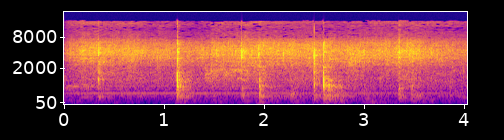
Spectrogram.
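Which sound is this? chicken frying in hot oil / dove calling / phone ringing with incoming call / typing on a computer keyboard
chicken frying in hot oil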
